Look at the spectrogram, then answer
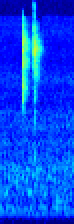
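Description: Two quick, faint mouse clicks about a tenth of a second apart on a computer, over a quiet room hum.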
